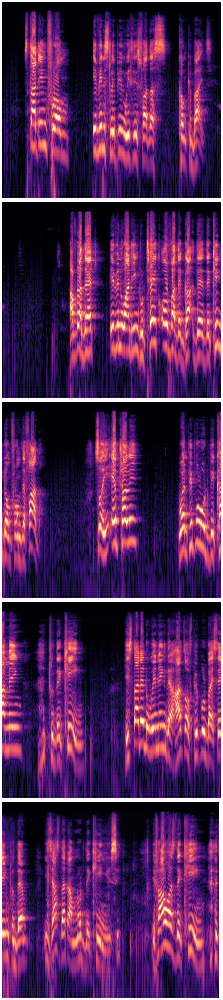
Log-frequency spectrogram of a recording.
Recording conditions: large echoing room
